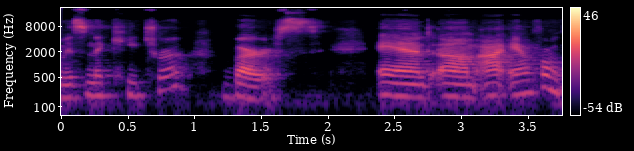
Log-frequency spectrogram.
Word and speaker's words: Nakeitra: i say it correctly so my name is nakitra burst and i am from corinth mississippi very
